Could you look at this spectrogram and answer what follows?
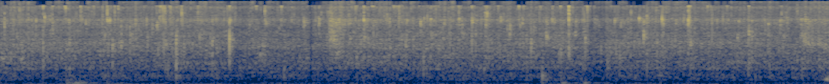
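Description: Batter-coated chilli chicken pieces, dusted with corn flour and egg, crackle and sizzle steadily in hot oil, a dense continuous frying hiss with small pops throughout and no talking.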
